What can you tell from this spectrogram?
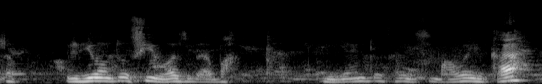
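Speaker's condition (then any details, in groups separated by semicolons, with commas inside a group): Speech loss after head injury; heavy speech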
